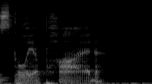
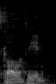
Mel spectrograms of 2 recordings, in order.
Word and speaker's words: Scolipede: the lessons my favorite Pokemon are Psyduck and Scolipede that's a Pokemon scolopes is that for some I thinking it's supposed to be scolia pod maybe I'm WR that doesn't sound real yes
